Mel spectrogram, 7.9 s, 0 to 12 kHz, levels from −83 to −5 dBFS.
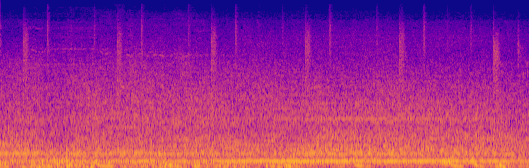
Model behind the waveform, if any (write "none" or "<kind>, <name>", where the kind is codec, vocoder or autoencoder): vocoder, BigVGAN v2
